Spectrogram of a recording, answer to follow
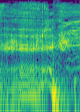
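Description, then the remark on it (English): A drawn-out, croaking burp lasting about a second, low and rumbling with a gurgling pitch wobble, fairly loud and without any talking over it, leaking out while someone tries to hold it in. “I tried rolling to hold it in so hard, and I just couldn't do it. It kept leaking out, and I was like, screw it.”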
